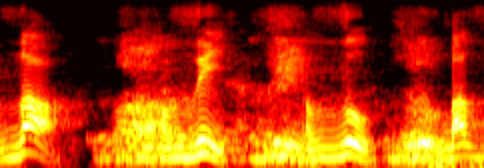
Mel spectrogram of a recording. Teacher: Mengangkat lidah sehingga terdengar bunyi suara yang menebal atau dibaca tebal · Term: isti'la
